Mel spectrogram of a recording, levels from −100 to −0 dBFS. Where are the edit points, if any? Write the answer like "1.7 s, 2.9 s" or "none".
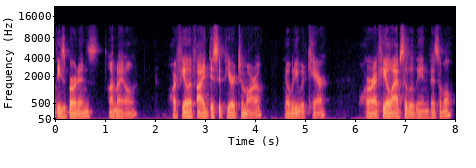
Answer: none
